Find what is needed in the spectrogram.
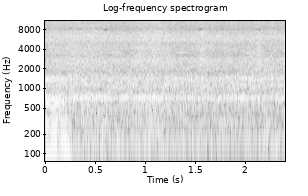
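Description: A steady hum with one constant mid-pitched whine from the 3D-printed faceting machine.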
